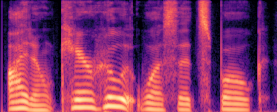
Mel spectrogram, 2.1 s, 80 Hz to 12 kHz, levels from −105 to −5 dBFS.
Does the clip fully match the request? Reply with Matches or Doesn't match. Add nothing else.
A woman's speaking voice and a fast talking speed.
Matches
